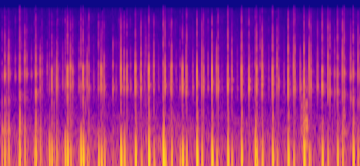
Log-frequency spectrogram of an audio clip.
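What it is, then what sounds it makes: Plastic shaker bottle tapped. Fingertips and nails tap and scratch the outer wall of a hollow, empty-looking, translucent yellow plastic cylindrical shaker bottle held sideways near the microphone. A fast string of short, deep, thumpy knocks comes in rapid bursts, each dying away almost at once, with a faint bright scratchy edge over the low body.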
